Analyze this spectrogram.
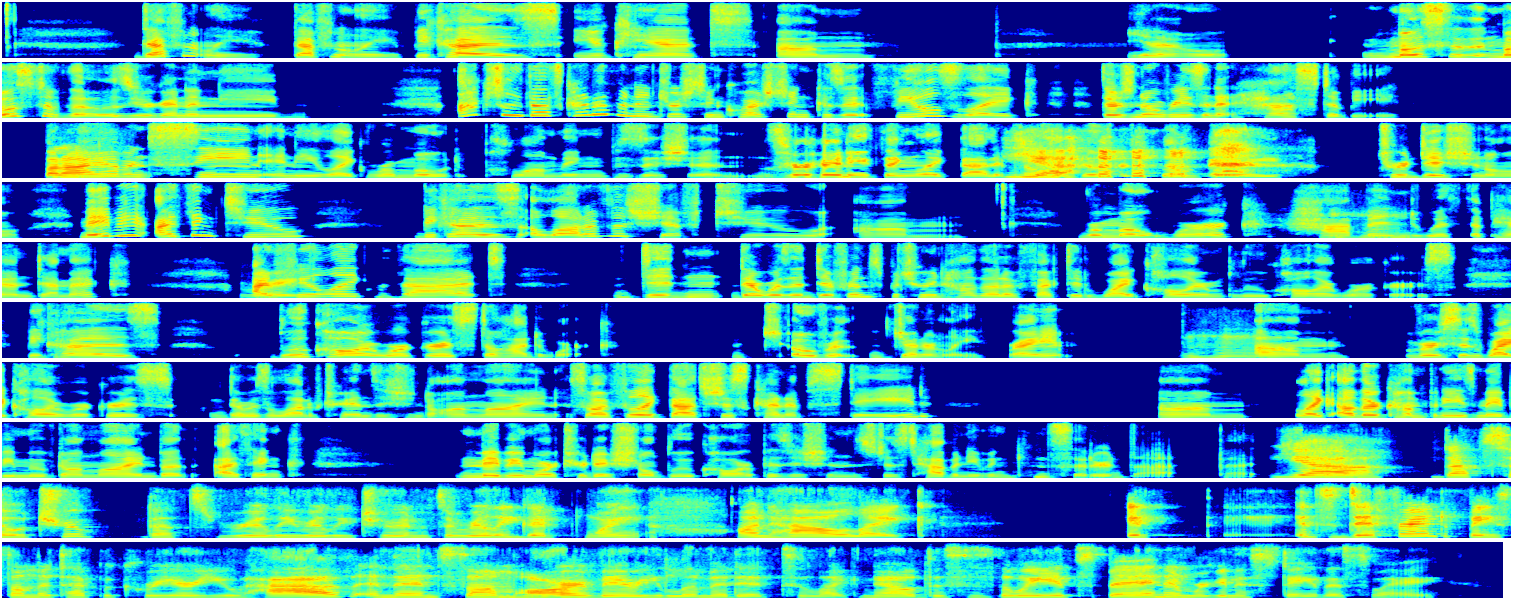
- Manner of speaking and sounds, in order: laughing while speaking: "or anything"; laughing while speaking: "Yeah"; laugh; other background noise
- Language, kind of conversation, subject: English, unstructured, Do you prefer working from home or working in an office?
- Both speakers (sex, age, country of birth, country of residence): female, 30-34, Mexico, United States; female, 30-34, United States, United States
